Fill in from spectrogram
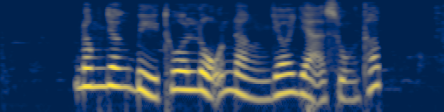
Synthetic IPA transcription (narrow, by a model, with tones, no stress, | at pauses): nə˧wŋ͡mɲə˧nɓḭ˧˨t̪ʰu˧əlo̰˧˥na˨˩ŋzɔ˧za̰ː˧˩˦su˧˩əŋt̪ʰə˦˥p̚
